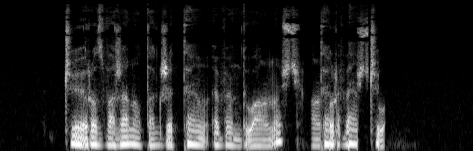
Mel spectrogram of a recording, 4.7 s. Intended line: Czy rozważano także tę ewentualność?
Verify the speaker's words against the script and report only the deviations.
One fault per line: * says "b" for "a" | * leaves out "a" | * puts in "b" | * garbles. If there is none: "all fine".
* garbles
